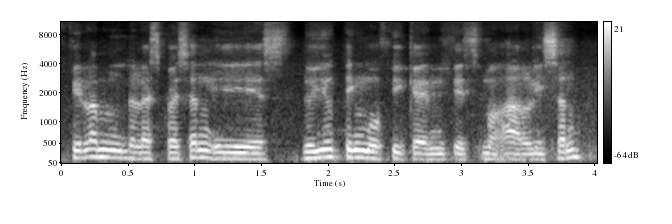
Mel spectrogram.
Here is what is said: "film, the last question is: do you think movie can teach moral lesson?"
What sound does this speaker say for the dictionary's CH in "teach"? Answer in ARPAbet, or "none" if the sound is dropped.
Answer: S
